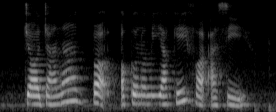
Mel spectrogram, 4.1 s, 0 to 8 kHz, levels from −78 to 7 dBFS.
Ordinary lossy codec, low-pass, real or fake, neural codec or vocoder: Opus, 64 kbps; 7.2 kHz; real; none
